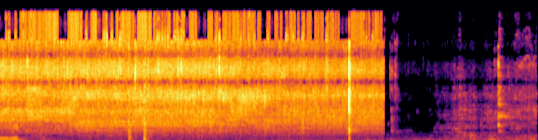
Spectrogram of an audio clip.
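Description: Sausages, bacon and eggs fry in a pan with a steady, even sizzle throughout, broken by a few faint clinks, before the frying drops abruptly quieter near the end.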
